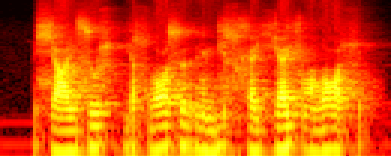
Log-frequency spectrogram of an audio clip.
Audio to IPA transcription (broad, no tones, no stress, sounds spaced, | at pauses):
ɕ ɑː i̯ s u ɬ pʲ ɑ ɬ ðˤ uː s u r ĩ bʲ æ ɬ x æ ç æ fʲ æ̃ ðˤ ø ɬ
